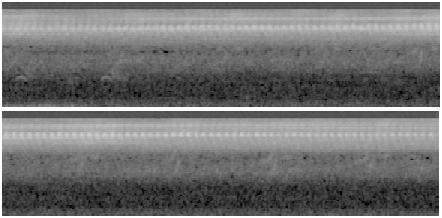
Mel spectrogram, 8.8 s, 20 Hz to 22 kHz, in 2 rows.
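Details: Recorded 22 August 2022 on a smartphone at the Aburayama Kannon lookout, Mount Abura, Fukuoka, Japan: Walker's cicada producing a continuous high-pitched, pulsing drone that swells slightly midway, with a soft low background hum.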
